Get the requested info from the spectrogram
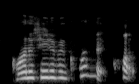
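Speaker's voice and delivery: tongue-tied stumble. Real, not acted. Teacher tripping over a term in class, tongue-tied. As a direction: stumble over the word and break off. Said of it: "I can't say it".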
